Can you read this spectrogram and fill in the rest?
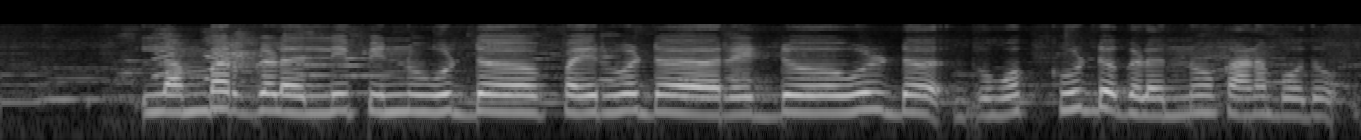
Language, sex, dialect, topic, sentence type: Kannada, female, Mysore Kannada, agriculture, statement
